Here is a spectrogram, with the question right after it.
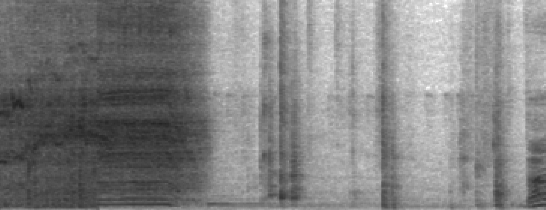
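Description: A blender purees broccoli and mushrooms, a loud, steady motor whir for about two seconds that then cuts off and leaves quiet clattering and handling noises.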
